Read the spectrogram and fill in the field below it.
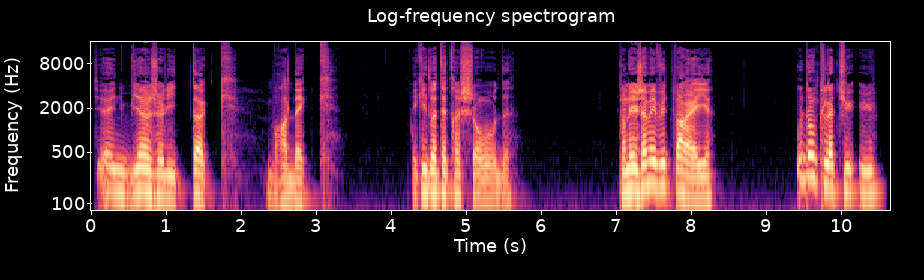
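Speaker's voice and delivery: put-on high, bleating old-goat voice. Narrator reads Maître Knopf calling after Brodeck at the door, Maître Knopf's old goat voice. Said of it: "Sa voix de vieille chèvre".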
